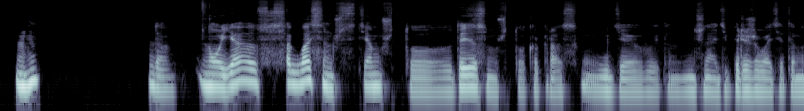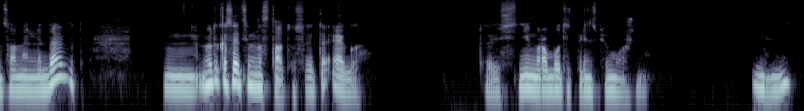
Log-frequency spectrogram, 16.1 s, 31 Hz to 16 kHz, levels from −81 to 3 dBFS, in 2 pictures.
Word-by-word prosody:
Мгм. 145 +4 +6 1.1
Да, 110 -5 -2 0.2
но 130 -3 +4
я 155 +7 +5 0.3
согласен 145 -4 +4
с 120 - -12
тем 125 -1 0 0.8
тезисом, 120 -3 +4
что 105 -1 -12
как 95 +1 -11
раз, 95 +1 -7
э, - - -6
где 100 -2 -3
вы 95 0 -8
там 95 0 -9
начинаете 100 0 -5
переживать, 100 -2 -1
это 95 0 -6
эмоционально 105 +1 0
давит, 160 - +2 0.8
м. 110 -1 0
Ну, - - +2
это 155 +3 +5
касается 150 -3 +5
именно 125 -2 +3
статуса. 120 -3 -3
Это 100 - -4
эго. 95 -5 -1 1.2
То - - -7
есть 95 - -8
с - - -11
ним 115 -1 +3
работать, 105 0 +2
в - - -45
принципе, 100 0 -4
можно. 95 0 -6 1.0
Мгм. 115 +3 -2
105 Hz, 140 wpm, -25 LUFS, 100-125 Hz, 1.2 s, Мгм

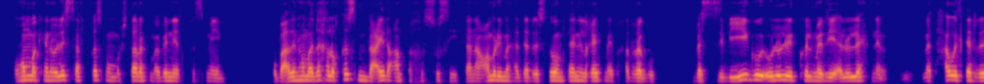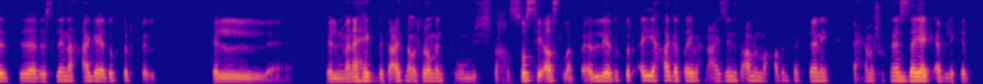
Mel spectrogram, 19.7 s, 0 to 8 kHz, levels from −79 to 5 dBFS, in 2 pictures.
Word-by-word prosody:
وهم 155 +3 +3
كانوا 145 -1 0
لسه 155 0 +1
في - - -17
قِسم 155 -4 -4
مشترك 140 +2 -1
ما 115 - -6
بين 135 +1 0
القِسمين. 120 -2 -9 0.5
وبعدين 145 +2 +3
هم 150 -1 +4
دخلوا 155 0 +3
قِسم 180 -3 -2
بعيد 155 +3 +3
عن 135 -1 -6
تخصصي، 120 -1 -15
فأنا 120 -1 -5
عمري 145 +5 +2
ما 135 -3 -3
هادرِّس 125 +2 -4
لهم 140 -2 +5
تاني 140 0 -1
لغاية 135 0 +1
ما 125 - -6
يتخرجوا. 120 -2 -3 0.4
بس 120 0 -5
بييجوا 180 -10 +4
يقولوا 155 +1 +7
لي 155 - +7
الكلمة 145 -2 +1
دي. 130 0 +3
قالوا 135 - +2
لي: 140 - +7
"إحنا 130 -3 -8
م - - -15 0.4
ما - - -7
تحاول 160 +1 +3
تر 135 0 +4
تدرِّس 125 +1 -2
لنا 145 -2 -2
حاجة 135 0 -3
يا 125 - +2
دكتور 135 +2 -6
في - - -9
ال - - -15 0.6
في - - +1
ال 110 -2 -4 0.4
في 115 - -1
المناهج 130 +5 0
بتاعتنا."، 120 -1 -3
قُلت 120 - -6
لهم: 130 0 0
"أنتم 125 -3 -10
مش 110 0 -15
تخصصي 135 +5 -1
أصلًا."؛ 130 -5 -2
فقالوا 140 - -1
لي: 140 - +3
"يا 135 - +7
دكتور 155 +1 -6
أي 155 0 +5
حاجة 150 0 -1
طيب، 140 -1 -1
إحنا 135 -5 -13
عايزين 130 +5 -7
نتعامل 145 +1 -6
مع 125 - -12
حضرتك 135 0 -14
تاني، 140 -2 -3 0.2
إحنا 120 +3 -16
ما 130 - -9
شُفناش 140 +4 -3
زيك 140 -1 +6
قبل - - -5
كده.". - - -9
135 Hz, 230 wpm, -25 LUFS, 125-145 Hz, 0.6 s, يقولوا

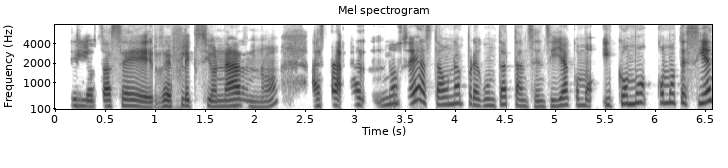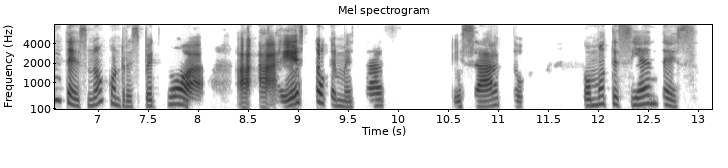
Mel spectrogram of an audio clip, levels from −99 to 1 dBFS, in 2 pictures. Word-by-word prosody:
Y 215 -1 -6
los 190 0 -4
hace 200 -3 +2
reflexionar, 200 +1 +1
¿no? 175 -2 -9 0.3
Hasta - - -1
a - - +6 0.4
no 280 +3 -5
sé, 295 +3 +1
hasta 245 -11 0
una 285 +4 -3
pregunta 225 0 -5
tan 205 -6 -6
sencilla 200 +6 -2
como, 225 -4 -8
¿y 235 - -2
cómo 300 +3 -4
cómo 315 0 -5
te 305 - -2
sientes, 310 - +4
no? 255 - -4
Con 275 -5 -7
respecto 205 +6 -7
a 470 - +7 0.4
a - - +3
a - - +6
esto 335 -4 +8
que 235 - -6
me 180 -3 -8
estás 205 +3 -4 0.7
exacto. 185 +5 -1 0.6
¿Cómo 220 +5 -3
te 260 - -5
sientes? 245 -4 -3
225 Hz, 155 wpm, -25 LUFS, 200-275 Hz, 0.7 s, esto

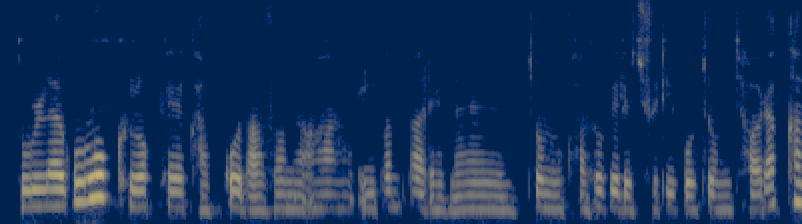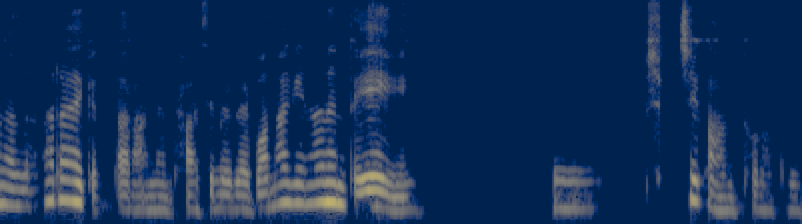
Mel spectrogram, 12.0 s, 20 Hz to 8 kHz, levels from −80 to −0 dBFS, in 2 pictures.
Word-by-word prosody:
놀래고 185 +10 +7
그렇게 175 -1 -1
갚고 145 +4 -1
나서는 150 +2 -5
'아 155 +1 -9
이번 170 +3 -9
달에는 145 -2 -7
좀 155 -2 -5
과소비를 155 +2 -4
줄이고 155 0 -5
좀 150 0 -7
절약하면서 190 +5 -1
살아야겠다.'라는 200 - -1
다짐을 155 +1 -7
매번 155 +3 -3
하긴 215 -1 -1
하는데 175 -9 +5 1.1
어 155 -1 -11 0.4
쉽지가 250 - -2
않더라고요. 140 +1 -14
160 Hz, 285 characters per minute, -34 LUFS, 150-180 Hz, 1.1 s, 놀래고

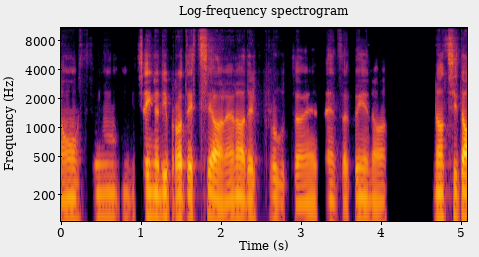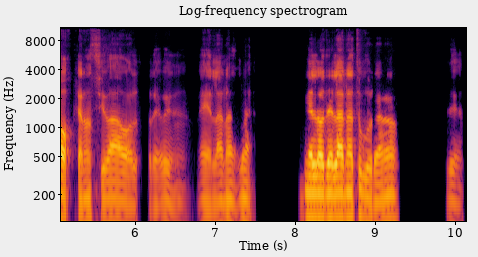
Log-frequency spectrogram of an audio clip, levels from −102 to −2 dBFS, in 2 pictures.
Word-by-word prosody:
un 95 +1 -2
f 95 +1 -26 0.4
un 100 -1 -16
segno 105 0 0
di 105 +1 0
protezione, 90 -4 +1
no, 100 0 +2
del 95 0 -3
frutto, 90 -4 -6
nel 85 -1 -6
senso 85 -1 -8
qui 95 +2 -4
non 85 -1 -5 0.6
non 105 0 +1
si - - -3
tocca, - - +5
non 95 - -2
si 90 - -10
va 95 -1 +2
oltre 80 -1 -4
qui 90 - -5 0.4
è 85 -2 -5
la 85 +1 -3
na 90 - -2
beh. 90 +2 -5
Il - - -16 0.6
bello 105 +1 +6
della 105 0 +8
natura, 100 -5 +1
no, 100 +1 -1 0.6
sì. 90 -1 -10
95 Hz, 185 wpm, -22 LUFS, 85-100 Hz, 0.6 s, della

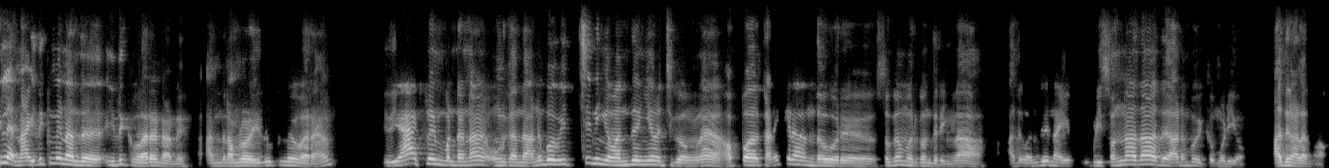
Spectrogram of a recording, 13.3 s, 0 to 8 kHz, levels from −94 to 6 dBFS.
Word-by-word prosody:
இல்ல 275 - +6
நான் 180 +1 +3
இதுக்குமேல 240 +3 -1
நான் 195 - +8
அந்த 175 - +6 0.3
இதுக்கு 195 -3 -5
வரன் 150 -1 +4
நானு. 115 -1 -3 0.3
அந்த 135 +1 -7
நம்மளோட 145 +2 +4
இதுக்குமே 160 +1 -2
வரன். 180 - -1 0.6
இது 300 - -2
ஏன் 230 - +6
எக்ஸ்பிலைன் 230 -4 0
பண்றன்னா 170 +1 +1 0.2
உங்களுக்கு 155 0 0
அந்த 145 - 0
அனுபவிச்சு 205 - 0
நீங்க 205 -5 +2
வந்தீங்க 190 +2 +2
வச்சுக்கோங்களேன். 145 -2 -1
அப்ப 175 -2 +3
கெடைக்கிற 205 +2 -2
அந்த 155 -2 0
ஒரு 130 -1 0 0.4
சுகம் 175 +3 -3
இருக்கும் 140 -2 -6
தெரியுங்களா? 125 +1 -3 0.4
அது - - -9
வந்து 145 +7 -3
நான் 135 -3 -3
இப்டி 145 +2 -8
சொன்னாதான் 200 +4 +2
அது - - +1
அனுபவிக்க 150 -2 -7
முடியும். 115 -1 -10 0.3
அதனாலதான். 145 - -1
165 Hz, 170 wpm, -22 LUFS, 140-195 Hz, 0.6 s, நான்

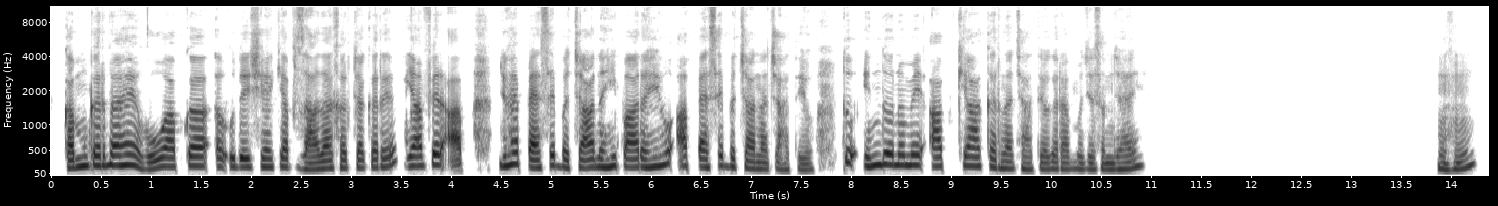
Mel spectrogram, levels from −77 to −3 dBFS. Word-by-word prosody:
कम 155 +4 +4
करना 195 0 +4
है 205 0 +4
वो 135 +4 +1
आपका 185 +1 +3
अ, 175 - -2
उद्देश्य 170 0 +1
है 165 - +1
कि 175 - -2
आप 170 -1 -3
ज़्यादा 130 +3 +2
ख़र्चा 155 0 -2
कर 160 +2 -3
रहे 170 - 0
हो? 215 - -1
या 185 0 +4
फिर 205 +3 +2
आप - - +2 0.4
जो 185 - +3
है 215 - +4
अ, - - +4
पैसे 155 +5 +3
बचा 155 +1 +2
नहीं 165 +2 +2
पा 165 0 +4
रहे 170 +1 +1
हो, 205 +5 +2
आप 190 - +1
पैसे 170 +3 0
बचाना 135 -5 -1
चाहते 115 0 -8
हो? 115 +1 -5 0.3
तो - - 0
इन 185 +3 +3
दोनों 210 -2 +3
में 205 0 +2
आप 180 0 +2
क्या 185 -2 +1
करना 145 -5 -1
चाहते 125 -1 -6
हो 120 - -3
अगर 130 -2 -3
आप 125 - -4
मुझे 125 -2 -5
समझाएँ? 125 +6 -3 3.0
हुँ, 130 - -1
हुँ। 140 +11 -2
165 Hz, 195 wpm, -20 LUFS, 135-185 Hz, 3.0 s, कम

